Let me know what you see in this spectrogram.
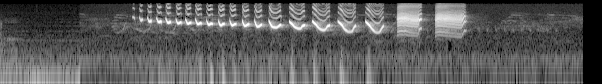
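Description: A songbird singing one song: a quick cascade of about twenty clear whistled notes, each sliding down, that drop steadily in pitch and slow as they go, ending in two short buzzy notes.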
